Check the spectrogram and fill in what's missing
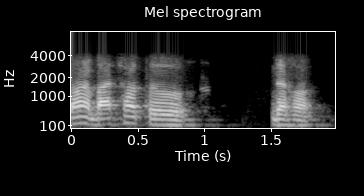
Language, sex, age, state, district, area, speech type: Odia, male, 18-30, Odisha, Kalahandi, rural, conversation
